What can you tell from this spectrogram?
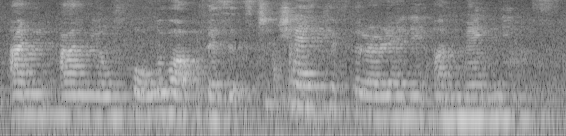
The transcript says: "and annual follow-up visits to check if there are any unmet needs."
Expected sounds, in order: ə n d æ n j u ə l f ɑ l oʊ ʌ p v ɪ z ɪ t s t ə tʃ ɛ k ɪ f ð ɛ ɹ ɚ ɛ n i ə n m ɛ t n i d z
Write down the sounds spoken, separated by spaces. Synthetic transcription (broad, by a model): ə n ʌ n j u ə l f ɑ l oʊ ʌ p v ɪ z ɪ t s t ə tʃ ɛ k ɪ f ð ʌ ɹ ɚ ɛ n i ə n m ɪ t n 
